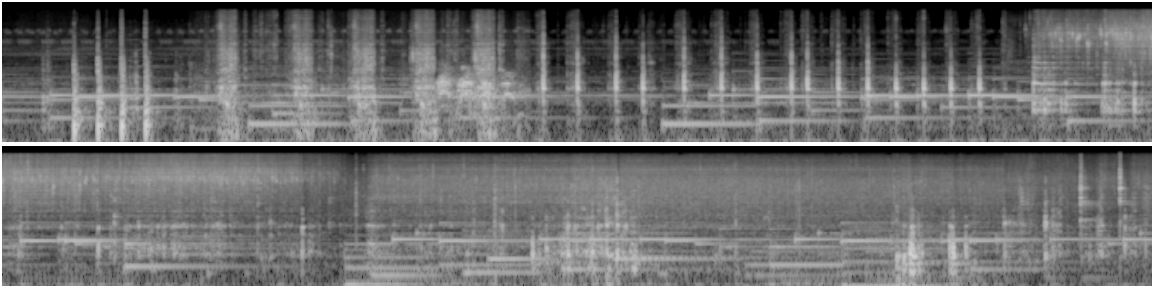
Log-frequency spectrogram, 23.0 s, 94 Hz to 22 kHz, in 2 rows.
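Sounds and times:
soft background music: 0.0 - 23.0
knife chopping on wooden board: 2.2 - 8.5
oil sizzling in pot: 10.2 - 23.0.

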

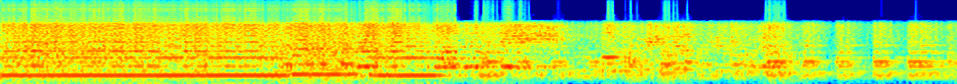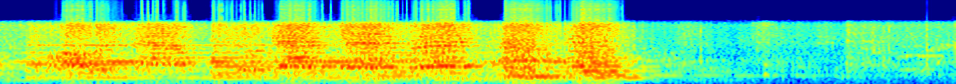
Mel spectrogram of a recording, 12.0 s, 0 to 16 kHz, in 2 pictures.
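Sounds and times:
instrumental accompaniment: 0.0 - 10.6
young performers singing: 2.2 - 5.1, 6.1 - 10.0.

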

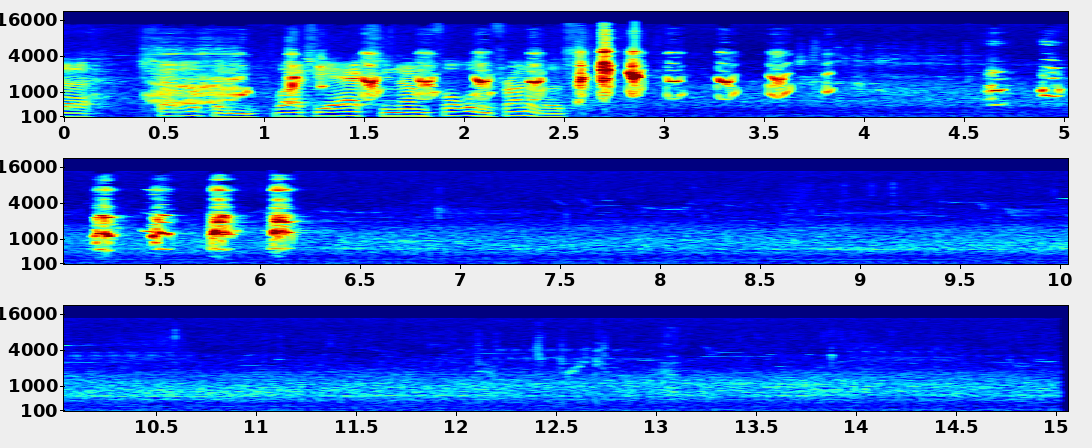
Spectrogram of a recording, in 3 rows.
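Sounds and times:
faint background noise: 0.0 - 15.0
turkeys gobbling: 0.4 - 6.3.

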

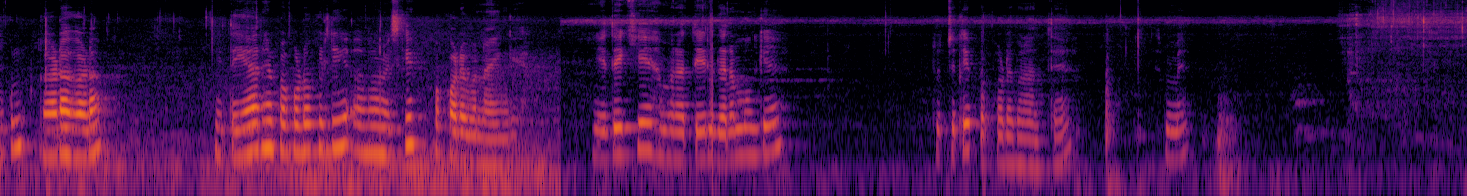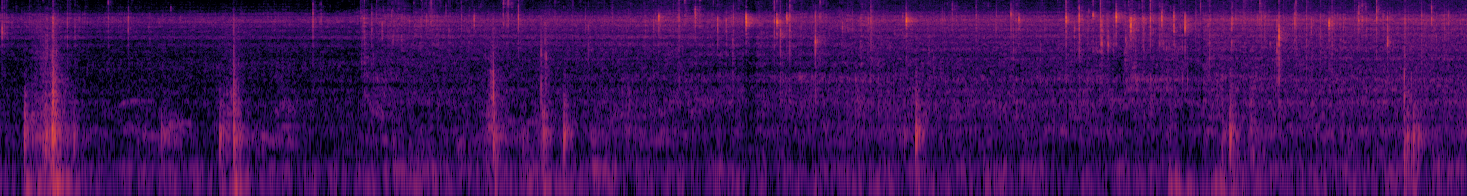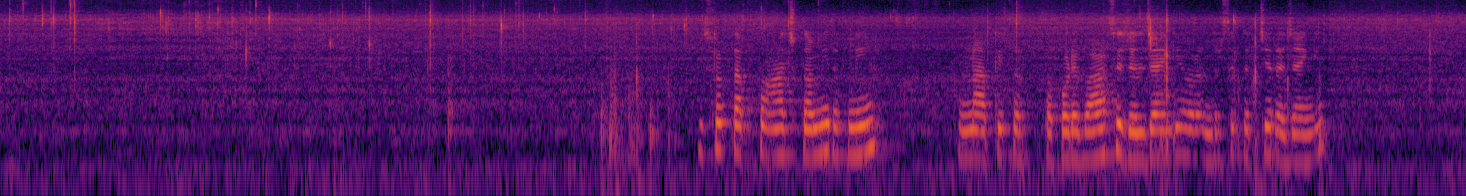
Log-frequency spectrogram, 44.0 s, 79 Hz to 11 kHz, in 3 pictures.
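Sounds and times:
batter sizzling in hot oil: 13.4 - 44.0.

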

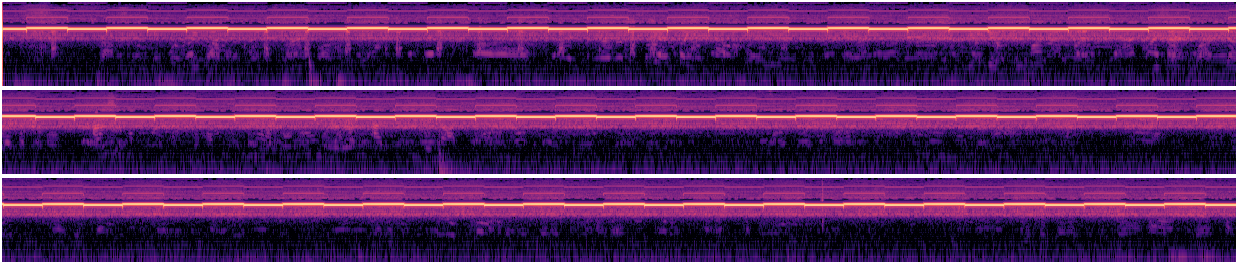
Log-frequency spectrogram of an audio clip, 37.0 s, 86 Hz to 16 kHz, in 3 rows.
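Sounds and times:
piezo alarm buzzer tone: 0.0 - 37.0.

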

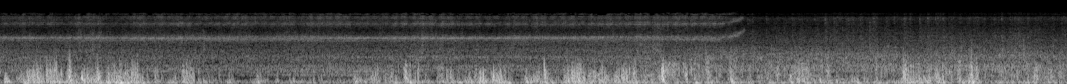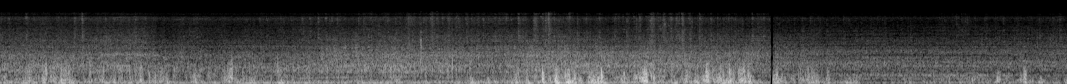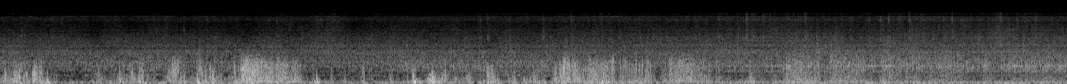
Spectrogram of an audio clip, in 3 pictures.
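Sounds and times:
bulldozer diesel engine: 0.0 - 32.0
high whine: 0.0 - 32.0.

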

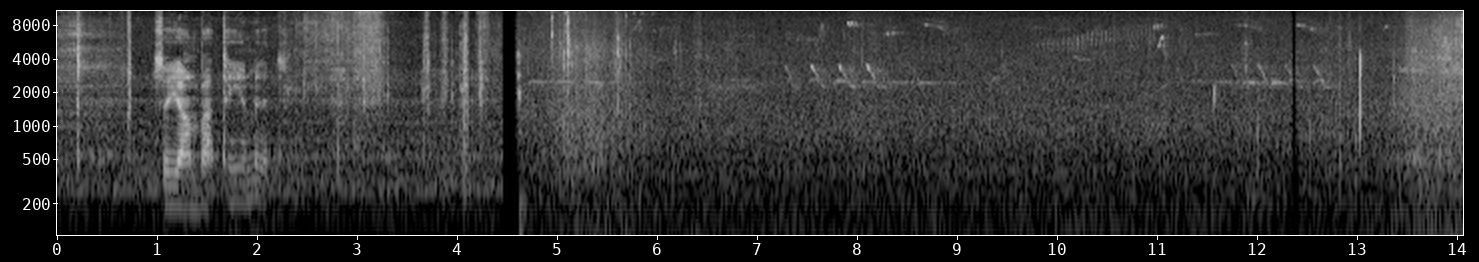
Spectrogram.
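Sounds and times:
small birds chirping: 4.6 - 14.0.

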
